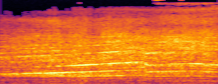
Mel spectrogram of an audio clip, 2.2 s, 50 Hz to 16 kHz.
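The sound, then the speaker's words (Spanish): A Williams FW46 Formula 1 race car engine screams at high revs, its sharp whining pitch rising steadily and sustained, loud, with no one talking. “Terminó el Mundial de Fórmula 1 con Carlos Sainz segundo en Abu Dhabi y Sainz ya sabe cómo suena su nuevo coche”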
